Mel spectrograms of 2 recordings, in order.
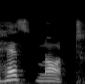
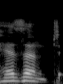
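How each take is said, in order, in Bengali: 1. এটা দুটো আলাদা পূর্ণ শব্দ হিসেবে বলা হয়। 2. এটা একটা ছোট সংকুচিত শব্দ হিসেবে বলা হয়। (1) "এটা মূল হচ্ছে হ্যাজ নট" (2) "তাড়াতাড়ি বলার জন্য হচ্ছে হ্যাজন্ট"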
